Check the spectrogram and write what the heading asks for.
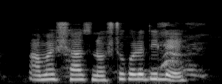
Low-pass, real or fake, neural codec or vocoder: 7.2 kHz; real; none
